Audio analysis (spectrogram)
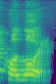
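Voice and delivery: "color" with a single tapped R; teacher demo of "color"; Spanish tapped R. Shown as a demonstration. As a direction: say "color" with one quick tongue tap on the R. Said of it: "no espanhol vai ser vibrante".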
